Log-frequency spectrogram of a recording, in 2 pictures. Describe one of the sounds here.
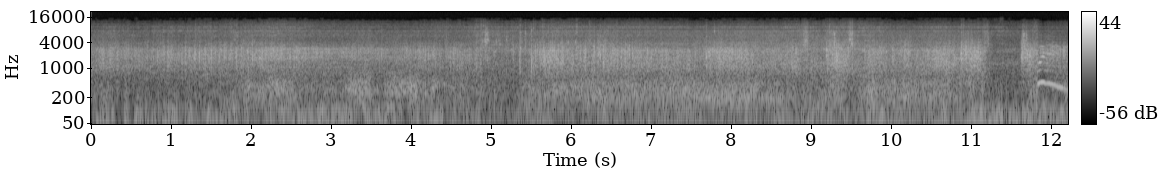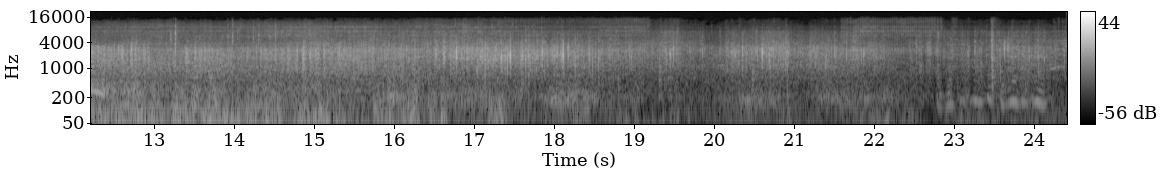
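Bicycle tyres crunch and rattle over a dirt trail.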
